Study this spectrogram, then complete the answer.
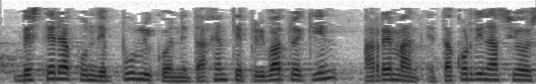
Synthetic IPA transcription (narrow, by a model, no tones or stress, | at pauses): be̞st̪e̞ːɾakund̪e̞puβliko̞ene̞t̪aɣe̞nt̪e̞pɾiβ̞at̪ue̞kin | are̞mane̞̰t̪ako̞ɾð̞inasioes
